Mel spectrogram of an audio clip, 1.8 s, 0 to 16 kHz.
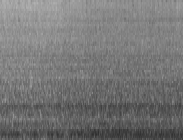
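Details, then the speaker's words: Citroën 2CV, owned 24 years with about 130,000 miles, on a drive. Smooth, even, low burble from the twin under light throttle with no knocks or rattles; the engine is "a peach" and running nicely. "but yeah going really nicely this engine is a peach"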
